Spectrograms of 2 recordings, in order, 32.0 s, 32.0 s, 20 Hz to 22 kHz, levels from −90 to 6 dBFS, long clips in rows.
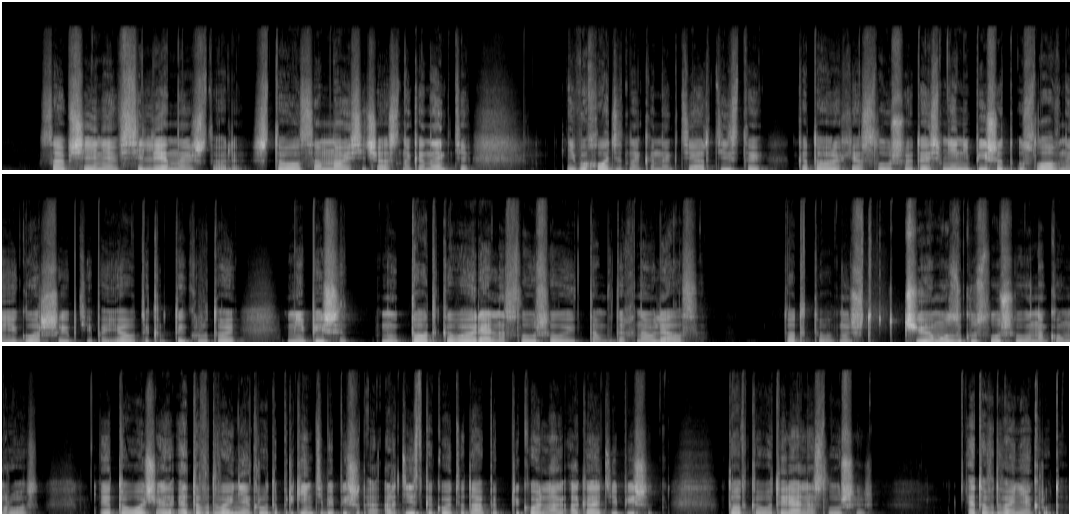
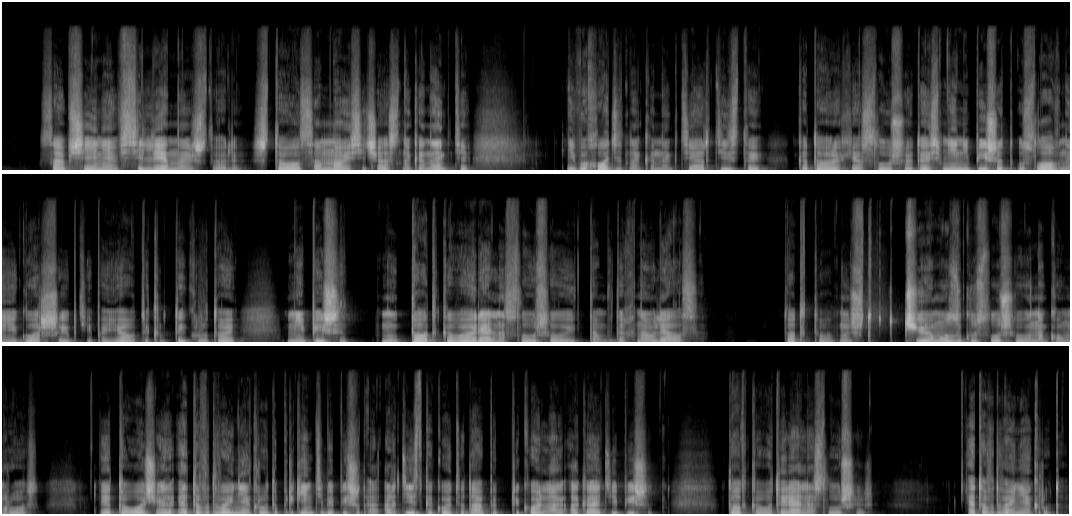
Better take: neither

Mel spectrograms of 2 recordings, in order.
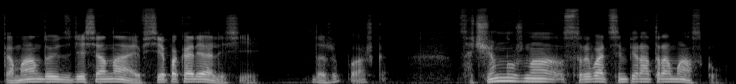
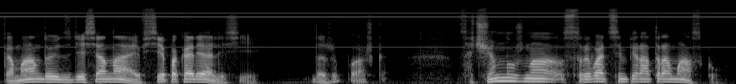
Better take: first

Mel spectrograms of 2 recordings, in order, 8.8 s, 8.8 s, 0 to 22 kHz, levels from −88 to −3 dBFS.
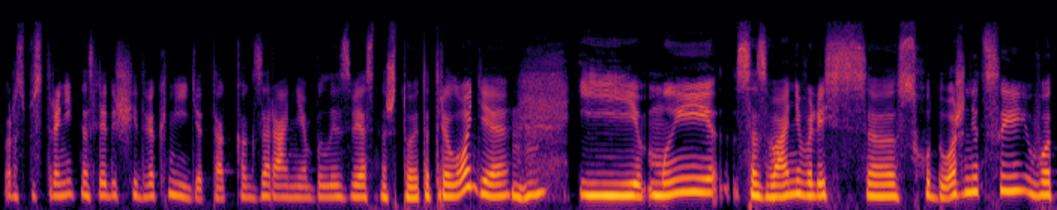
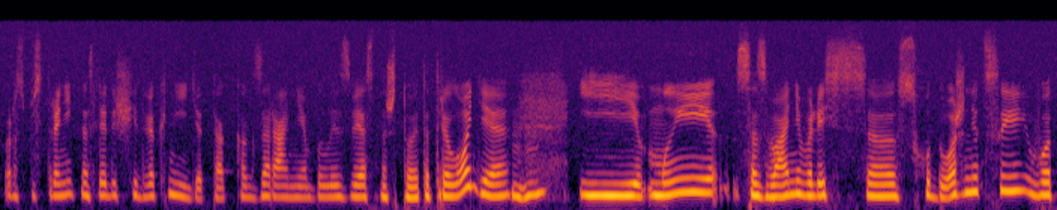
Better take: first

